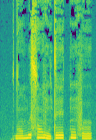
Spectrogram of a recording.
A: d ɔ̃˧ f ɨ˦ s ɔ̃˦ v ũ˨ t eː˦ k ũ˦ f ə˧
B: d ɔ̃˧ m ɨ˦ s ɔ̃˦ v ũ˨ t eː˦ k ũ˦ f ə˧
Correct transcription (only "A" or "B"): B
